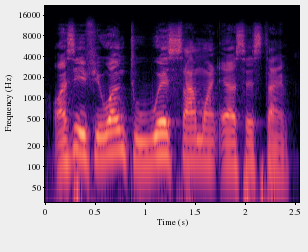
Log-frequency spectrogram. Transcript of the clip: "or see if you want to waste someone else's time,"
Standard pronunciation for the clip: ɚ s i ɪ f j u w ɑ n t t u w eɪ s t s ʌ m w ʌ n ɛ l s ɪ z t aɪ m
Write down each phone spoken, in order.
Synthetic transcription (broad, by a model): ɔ s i ɪ f j u w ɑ n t t u w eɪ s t s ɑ m w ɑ n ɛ l s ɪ s t aɪ m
